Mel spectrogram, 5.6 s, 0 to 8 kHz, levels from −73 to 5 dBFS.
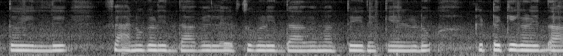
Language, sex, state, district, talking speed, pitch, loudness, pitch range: Kannada, female, Karnataka, Bidar, 95 wpm, 215 Hz, -16 LUFS, 210-225 Hz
